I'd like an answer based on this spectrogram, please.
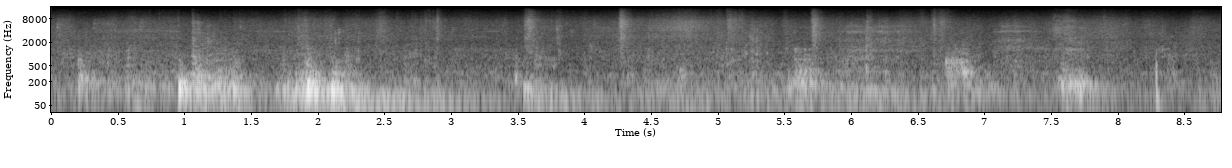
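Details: Two farm cows feeding on hay, giving rhythmic grinding chews roughly once a second, each a soft low crunch with rustling straw and occasional dry ticks.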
